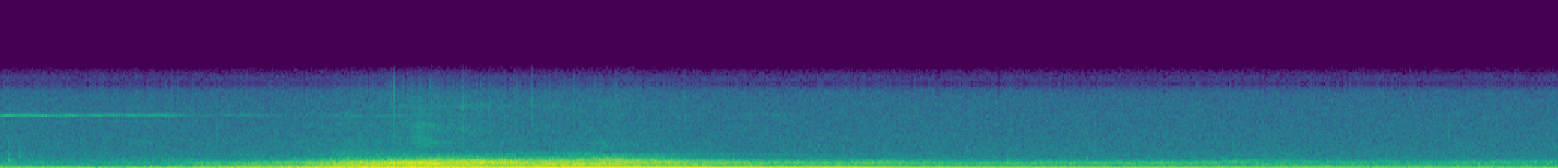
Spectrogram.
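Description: Electric motors and propellers of a low-flying FPV aircraft, heard from on board: a steady low hum under a rushing noise that swells to a peak about four seconds in, then slowly fades.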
